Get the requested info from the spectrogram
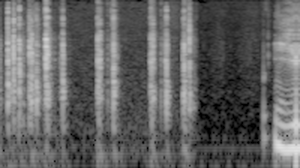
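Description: Typing on a computer keyboard: a quick run of keystrokes lasting about a second and a half, then it stops.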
